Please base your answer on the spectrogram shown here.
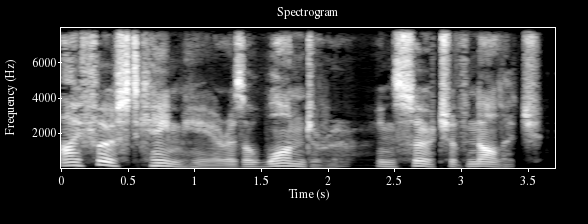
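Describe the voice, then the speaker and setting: An actor playing a calm scholarly wanderer in a video game, speaking in a measured, formal, quietly hopeful way. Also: male voice, medium pitch. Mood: solemn hope. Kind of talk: game character voice acting.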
